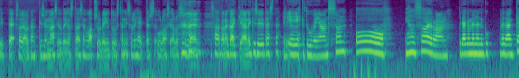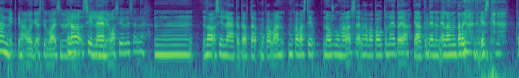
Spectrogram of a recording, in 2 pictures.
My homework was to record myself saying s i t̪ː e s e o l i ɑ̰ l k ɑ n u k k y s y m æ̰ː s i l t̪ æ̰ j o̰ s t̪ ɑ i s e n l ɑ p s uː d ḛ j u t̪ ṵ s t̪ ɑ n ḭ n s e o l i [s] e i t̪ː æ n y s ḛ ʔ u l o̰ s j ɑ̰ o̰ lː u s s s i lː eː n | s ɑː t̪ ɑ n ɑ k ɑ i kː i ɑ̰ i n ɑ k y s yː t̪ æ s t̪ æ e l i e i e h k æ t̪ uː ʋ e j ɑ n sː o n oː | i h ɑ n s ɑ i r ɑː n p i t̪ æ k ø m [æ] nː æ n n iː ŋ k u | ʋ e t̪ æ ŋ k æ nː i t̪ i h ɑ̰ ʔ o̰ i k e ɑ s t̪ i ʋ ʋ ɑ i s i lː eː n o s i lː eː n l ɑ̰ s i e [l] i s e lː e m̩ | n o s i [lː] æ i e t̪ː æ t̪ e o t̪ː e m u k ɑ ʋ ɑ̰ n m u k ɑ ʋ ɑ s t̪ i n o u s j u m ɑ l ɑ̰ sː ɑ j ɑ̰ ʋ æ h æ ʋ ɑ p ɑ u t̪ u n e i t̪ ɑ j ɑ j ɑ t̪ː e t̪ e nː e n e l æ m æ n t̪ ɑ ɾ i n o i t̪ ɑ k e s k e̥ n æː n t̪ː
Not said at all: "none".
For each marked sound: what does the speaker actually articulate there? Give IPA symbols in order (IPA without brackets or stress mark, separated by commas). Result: h, e, lː, lː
